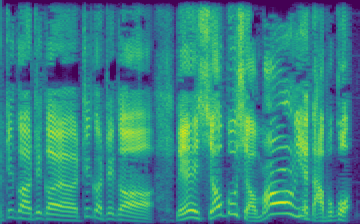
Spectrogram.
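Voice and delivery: put-on old urchin booming a silly oath; Zhou Botong's oath. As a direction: declaim a comic sworn oath like a grand ritual. Loudly swearing an oath.

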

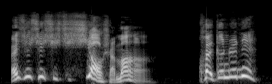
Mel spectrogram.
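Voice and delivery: high, loud impatient shooing; cranky old urchin telling him to recite; Zhou Botong scolding. Acted. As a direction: wave off his laughter and bark him onward. Zhou Botong glares at Guo Jing.

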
